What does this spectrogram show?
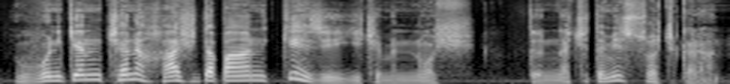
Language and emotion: Kashmiri, neutral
